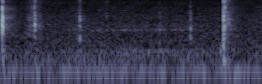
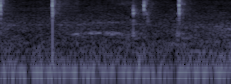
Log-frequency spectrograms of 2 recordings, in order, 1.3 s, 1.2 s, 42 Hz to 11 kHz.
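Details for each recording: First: Finsecur Nemo C conventional manual fire alarm call point after spring/contact repositioned past stop: several light clicks with one crisp snap on reset; mechanism now latches properly, repaired. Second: Finsecur Nemo C conventional manual fire call point (ref BBG C0216): sliding membrane pushes a tab onto the contact when triggered; four sharp, light clicks in a quiet room as the tab presses the contact, shown during diagnosis of a recurring mechanical fault.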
